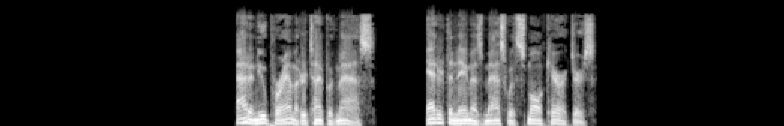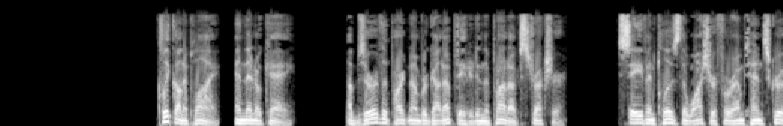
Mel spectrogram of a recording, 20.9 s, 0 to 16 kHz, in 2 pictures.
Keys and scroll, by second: 0.1 l, 7.5-8.9 typing.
